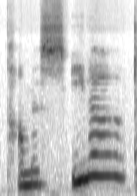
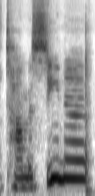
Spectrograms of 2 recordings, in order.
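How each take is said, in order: First: Thomasina drawn out slowly, higher, softer, as a question; sounding it out. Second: Said in the usual way. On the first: Shown as a demonstration. Checking how to say a title, slowly sounding out "Thomasina". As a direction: try out "Thomasina" syllable by syllable, unsure. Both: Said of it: "I think that's how you say it".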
